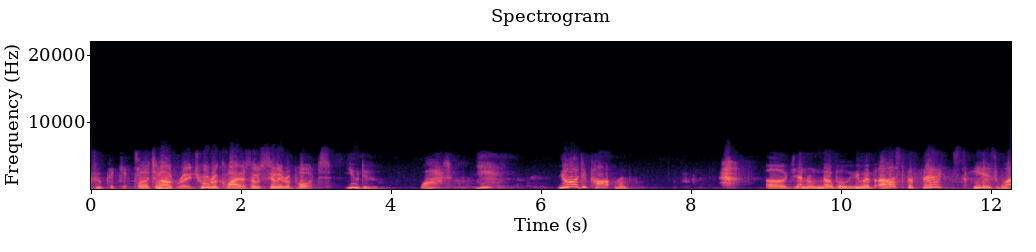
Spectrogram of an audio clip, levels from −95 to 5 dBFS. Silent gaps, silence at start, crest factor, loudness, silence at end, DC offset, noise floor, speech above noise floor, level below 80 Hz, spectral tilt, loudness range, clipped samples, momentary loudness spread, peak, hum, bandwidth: none; 0 s; 16 dB; -21 LUFS; 0 s; under 0.1%; -60 dBFS; 40 dB; -74 dBFS; -4.5 dB/octave; 5 LU; under 0.1%; 14 LU; -6 dBFS; none; 5.8 kHz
